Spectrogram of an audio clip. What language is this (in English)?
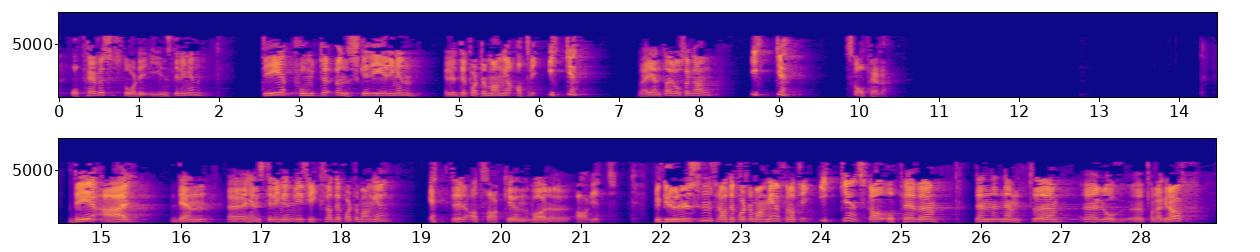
Norwegian Bokmål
